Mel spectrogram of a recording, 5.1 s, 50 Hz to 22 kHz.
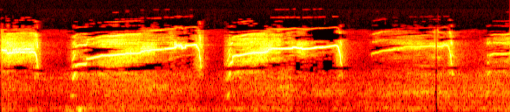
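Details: Two young bald eagles flying about near their nest, a pond and a snag tree in Southwest Florida, July 2020; long, strained whistles that climb steadily, four in a row with short gaps.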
